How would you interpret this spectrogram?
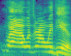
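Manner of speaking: exasperated snap. Retold or imitated. Parent losing patience with a child over math, exasperated. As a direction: let the frustration spill out, half-acted.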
